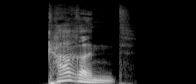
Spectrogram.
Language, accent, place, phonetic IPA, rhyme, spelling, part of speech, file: German, Germany, Berlin, [ˈkaʁənt], -aʁənt, karrend, verb, De-karrend.ogg
- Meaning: present participle of karren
